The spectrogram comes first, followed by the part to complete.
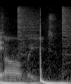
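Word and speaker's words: StarMade: Star Maid. It rhymes with maid.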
